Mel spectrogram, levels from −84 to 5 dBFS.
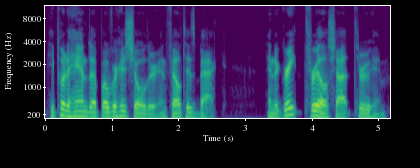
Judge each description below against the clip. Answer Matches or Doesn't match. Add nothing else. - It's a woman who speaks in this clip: Doesn't match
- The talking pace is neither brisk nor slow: Doesn't match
